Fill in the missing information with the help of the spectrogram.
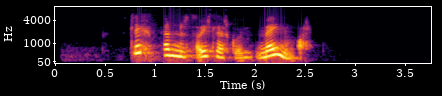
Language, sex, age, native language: Icelandic, female, 20-29, Icelandic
